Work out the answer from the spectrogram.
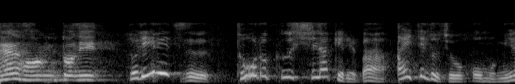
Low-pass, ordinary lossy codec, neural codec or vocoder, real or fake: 7.2 kHz; AAC, 32 kbps; codec, 24 kHz, 6 kbps, HILCodec; fake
